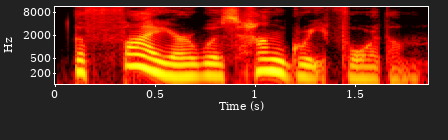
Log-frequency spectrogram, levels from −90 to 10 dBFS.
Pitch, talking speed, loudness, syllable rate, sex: 190 Hz, 195 wpm, -18 LUFS, 4.2 syllables/s, female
